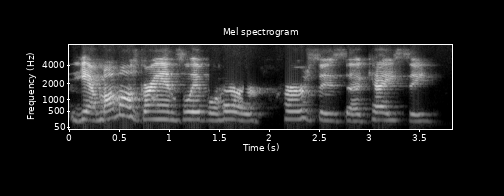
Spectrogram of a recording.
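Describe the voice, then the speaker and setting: A woman's voice: fairly high pitch, fairly even intonation, slow pace, sharp tone, lo-fi sound. A middle-aged woman, hosting an online church panel in a folksy, chatty way over a video call. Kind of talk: casual chat on a livestream.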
